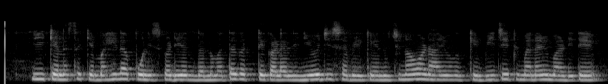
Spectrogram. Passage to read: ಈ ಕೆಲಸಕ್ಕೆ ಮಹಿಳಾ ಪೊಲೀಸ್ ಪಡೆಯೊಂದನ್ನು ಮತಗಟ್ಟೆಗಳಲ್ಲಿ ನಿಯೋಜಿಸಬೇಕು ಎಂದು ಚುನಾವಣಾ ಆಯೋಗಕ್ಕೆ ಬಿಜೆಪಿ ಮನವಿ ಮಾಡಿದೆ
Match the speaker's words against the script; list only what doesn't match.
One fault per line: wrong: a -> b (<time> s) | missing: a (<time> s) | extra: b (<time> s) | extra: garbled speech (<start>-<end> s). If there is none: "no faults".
no faults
